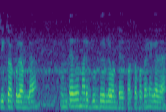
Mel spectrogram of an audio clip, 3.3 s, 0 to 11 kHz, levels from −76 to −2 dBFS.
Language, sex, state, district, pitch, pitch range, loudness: Telugu, female, Andhra Pradesh, Srikakulam, 170 Hz, 160-180 Hz, -26 LUFS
